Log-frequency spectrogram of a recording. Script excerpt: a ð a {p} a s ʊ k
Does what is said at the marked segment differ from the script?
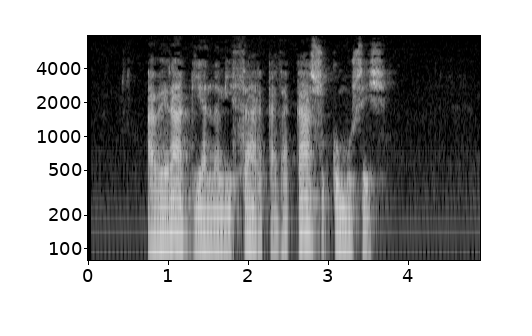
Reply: yes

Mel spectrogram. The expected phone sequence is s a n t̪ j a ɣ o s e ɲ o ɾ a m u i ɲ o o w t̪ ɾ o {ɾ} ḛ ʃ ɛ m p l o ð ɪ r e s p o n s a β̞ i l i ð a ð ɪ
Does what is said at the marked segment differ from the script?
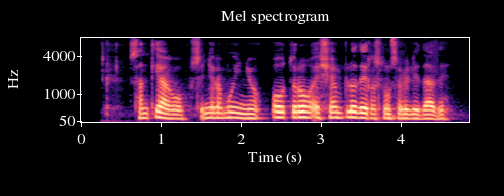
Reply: yes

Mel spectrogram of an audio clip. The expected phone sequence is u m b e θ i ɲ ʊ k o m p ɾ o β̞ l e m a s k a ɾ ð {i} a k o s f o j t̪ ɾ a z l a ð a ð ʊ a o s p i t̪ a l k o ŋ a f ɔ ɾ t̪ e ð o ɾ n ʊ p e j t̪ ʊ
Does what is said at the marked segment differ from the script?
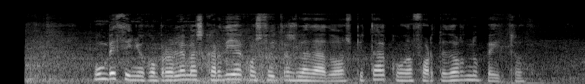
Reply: no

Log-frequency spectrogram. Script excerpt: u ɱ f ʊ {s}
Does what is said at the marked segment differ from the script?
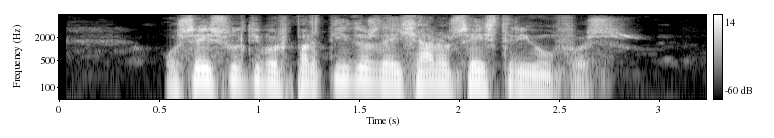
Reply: no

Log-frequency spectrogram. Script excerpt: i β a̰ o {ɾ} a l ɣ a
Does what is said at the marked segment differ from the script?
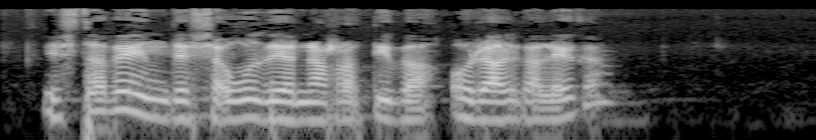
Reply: no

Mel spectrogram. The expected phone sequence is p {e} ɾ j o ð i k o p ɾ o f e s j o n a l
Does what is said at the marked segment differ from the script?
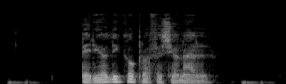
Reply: no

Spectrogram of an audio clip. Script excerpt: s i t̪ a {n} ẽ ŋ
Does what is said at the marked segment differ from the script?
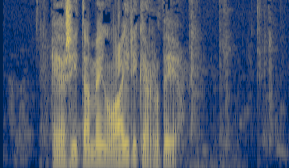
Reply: yes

